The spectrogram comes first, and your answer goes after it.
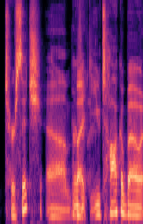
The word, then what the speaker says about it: Turcich: He's from Croatia, and he always talks about his last name just being like Bursic because that's what people pronounce it. But the correct Croatian pronunciation is Turcich.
